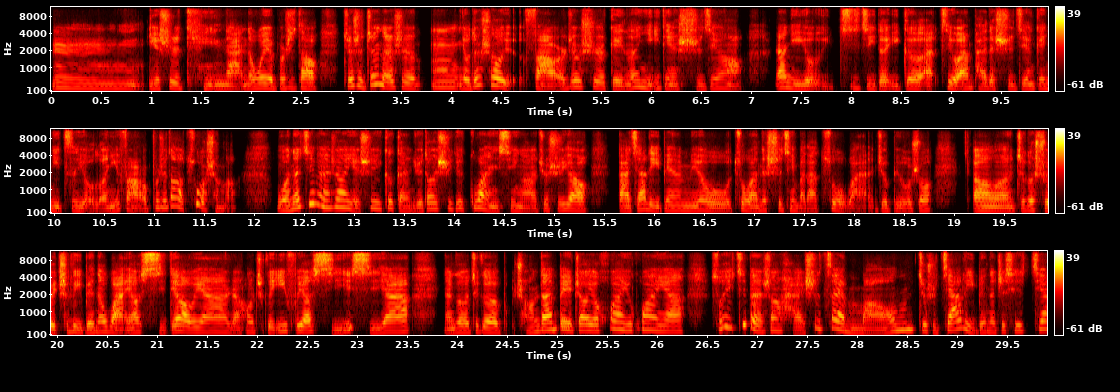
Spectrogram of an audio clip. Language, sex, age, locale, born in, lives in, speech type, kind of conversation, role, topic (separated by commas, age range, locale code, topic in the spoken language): Chinese, female, 35-39, zh-CN, China, United States, conversation, advice, user, 我总是把自己放在最后，感到失衡，该怎么办？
